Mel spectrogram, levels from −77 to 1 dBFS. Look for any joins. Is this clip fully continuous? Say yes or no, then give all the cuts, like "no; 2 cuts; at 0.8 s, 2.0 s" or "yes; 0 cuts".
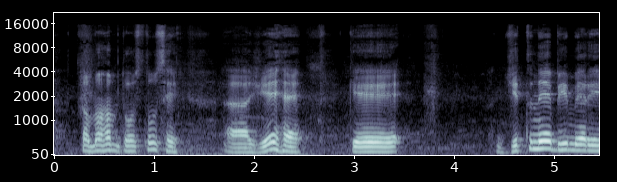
yes; 0 cuts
